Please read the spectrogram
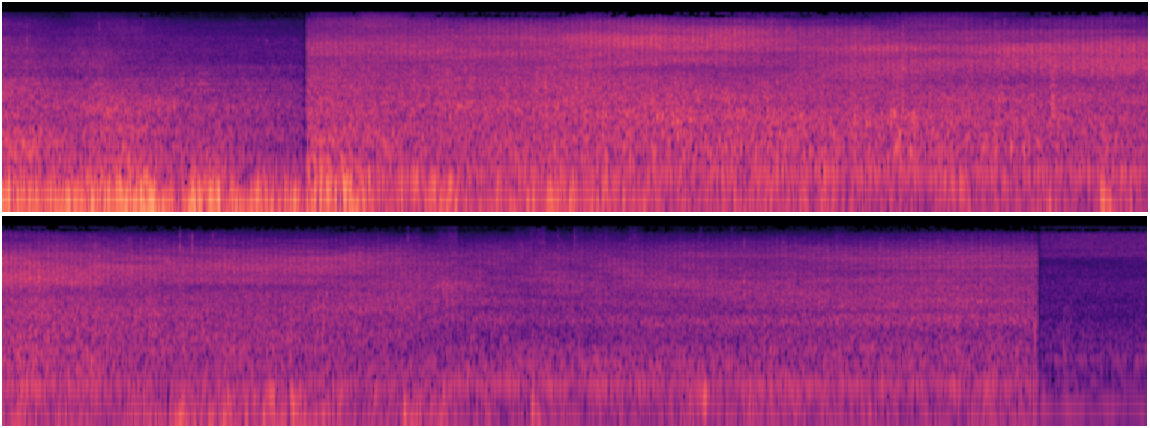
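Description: A passenger bus driving past close by, its engine loud and low for the first few seconds. It is followed by a steady rumbling noise with a faint low hum.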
